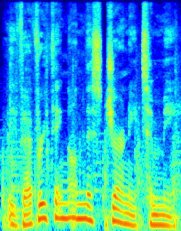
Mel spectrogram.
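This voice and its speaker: A man playing a gentle, composed young wandering swordsman in a video game, speaking softly in a measured, formal way. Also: a little high, expressive, vocal fry. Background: game music.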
